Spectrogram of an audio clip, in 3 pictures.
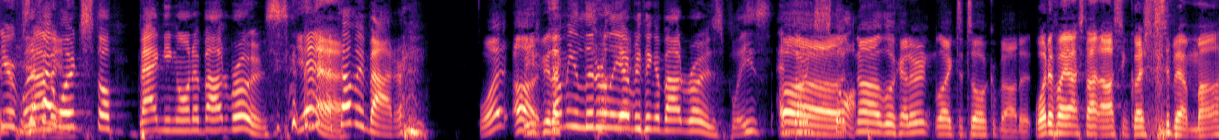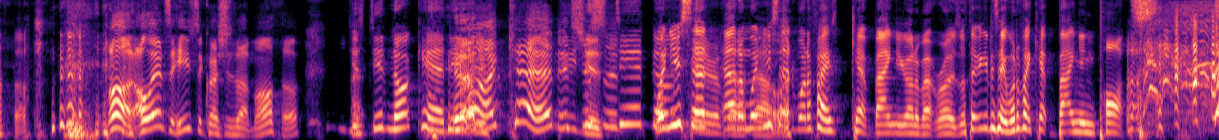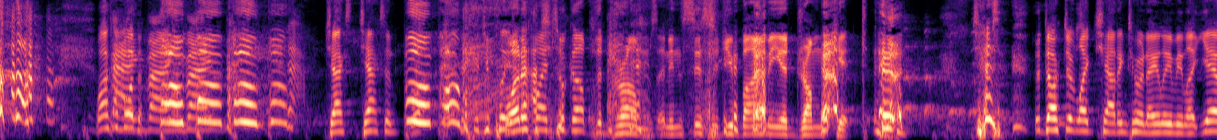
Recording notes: Recorded Live at Cardiff!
